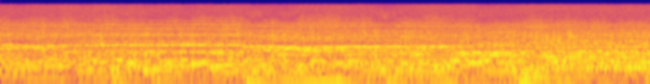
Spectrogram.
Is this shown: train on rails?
yes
